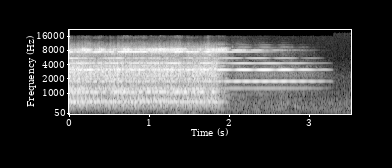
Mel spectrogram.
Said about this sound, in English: Did that phone just...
